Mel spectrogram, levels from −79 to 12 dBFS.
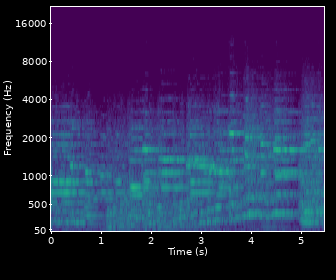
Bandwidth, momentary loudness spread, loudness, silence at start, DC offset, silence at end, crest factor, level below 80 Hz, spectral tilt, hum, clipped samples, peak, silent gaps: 15.5 kHz; 11 LU; -29 LUFS; 0 s; under 0.1%; 0 s; 16 dB; -60 dBFS; -5.5 dB/octave; none; under 0.1%; -14 dBFS; none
